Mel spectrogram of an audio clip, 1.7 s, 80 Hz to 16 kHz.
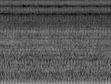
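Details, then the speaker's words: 2002 Honda Metropolitan scooter idling on fresh fuel after the fuel system and tank were cleaned: a steady, even low putter with a regular firing beat and no misses; normal idle. "i let that fuel pump prime up just before i started this video and uh primed up once it got primed up started right up"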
